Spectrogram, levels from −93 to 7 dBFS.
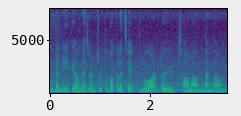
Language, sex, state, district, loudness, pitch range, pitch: Telugu, female, Andhra Pradesh, Srikakulam, -29 LUFS, 205-210 Hz, 205 Hz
